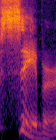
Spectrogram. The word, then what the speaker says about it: Sabre: Also, they realize it's actually called Saber, even though they spell it Sabre.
